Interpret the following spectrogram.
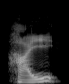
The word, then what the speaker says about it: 喺: 係 The difference is that to be is pronounced with a low, level tone, and to be located is pronounced with a mid-rising tone.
